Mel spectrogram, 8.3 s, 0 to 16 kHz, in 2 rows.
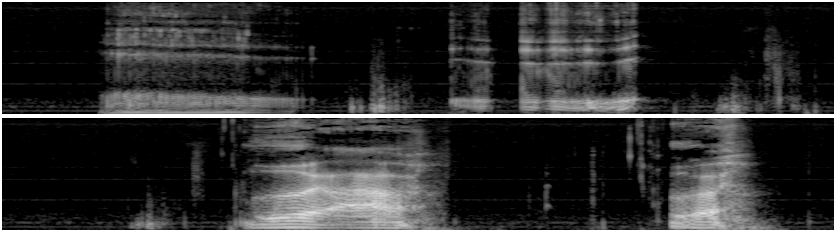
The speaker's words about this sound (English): I'm going to try to chug this. Maybe not. Maybe take 2 gulps at once. Okay. Oh.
